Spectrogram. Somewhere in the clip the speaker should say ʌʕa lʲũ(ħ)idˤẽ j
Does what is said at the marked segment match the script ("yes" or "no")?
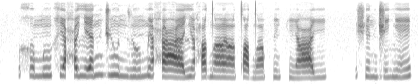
yes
